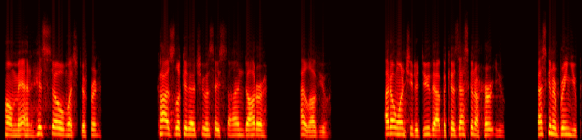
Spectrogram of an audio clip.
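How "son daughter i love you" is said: low, soft and tender; tender voice of God. Retold or imitated. God tells his child he loves them, low and tender. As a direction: speak as a loving father, gently.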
